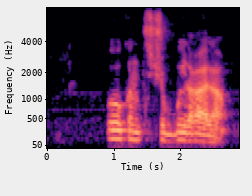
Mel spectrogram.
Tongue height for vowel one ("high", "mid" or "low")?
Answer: high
